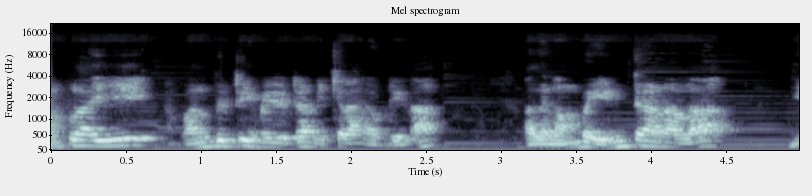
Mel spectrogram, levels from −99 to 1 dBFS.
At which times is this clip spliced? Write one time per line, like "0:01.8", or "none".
none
